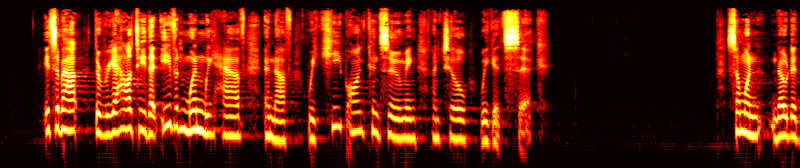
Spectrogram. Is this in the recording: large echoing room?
yes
